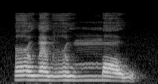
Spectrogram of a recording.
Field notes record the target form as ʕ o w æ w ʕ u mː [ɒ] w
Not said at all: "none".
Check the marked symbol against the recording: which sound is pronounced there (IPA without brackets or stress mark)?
ɒ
